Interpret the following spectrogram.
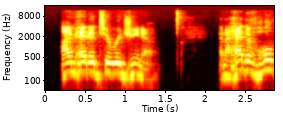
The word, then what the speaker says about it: Regina: But it is pronounced Regina.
